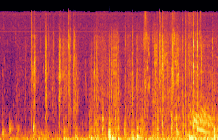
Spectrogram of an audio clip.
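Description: Scattered light clicks and knocks, with a dull thump about two seconds in and another near the end, from handling and movement on the deck of a fibreglass bass boat: the camera being picked up and jostled.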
